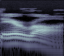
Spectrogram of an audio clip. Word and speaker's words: AEHRA: no surprise perhaps given the era its pronounced era design team is headed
